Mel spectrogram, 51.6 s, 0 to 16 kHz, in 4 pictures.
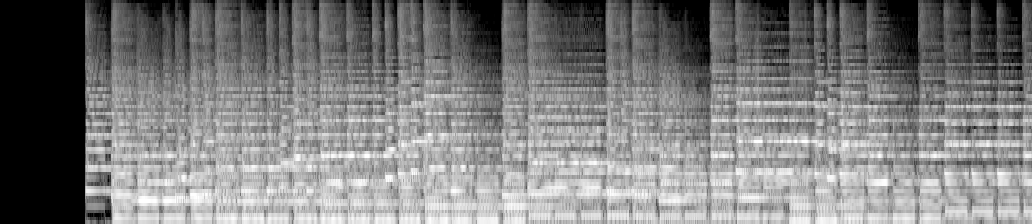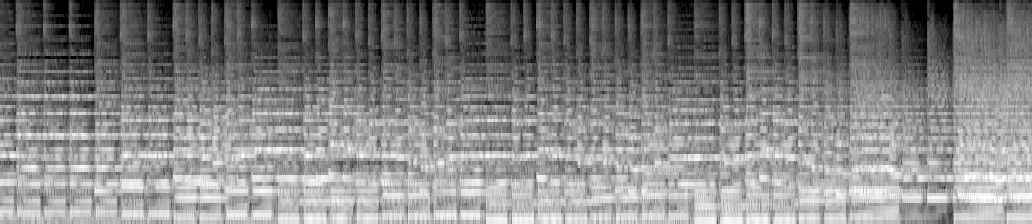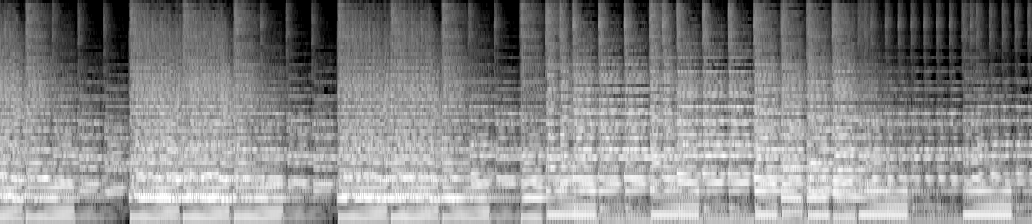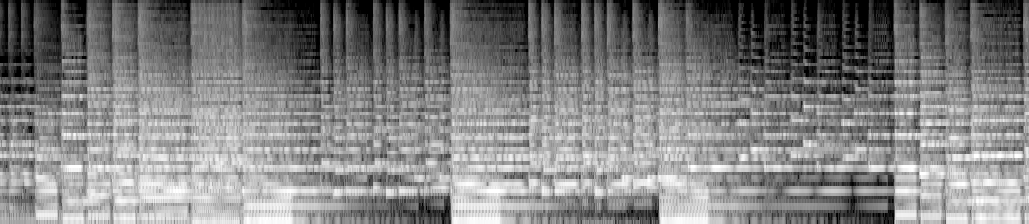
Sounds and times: Music: 1.0 - 51.5.

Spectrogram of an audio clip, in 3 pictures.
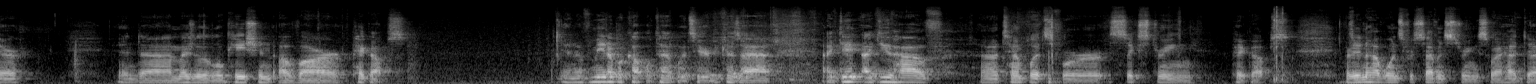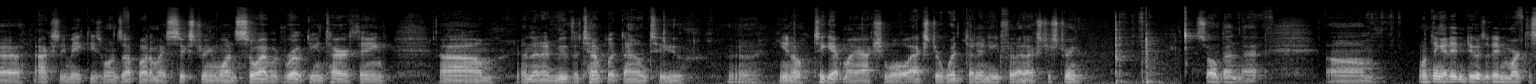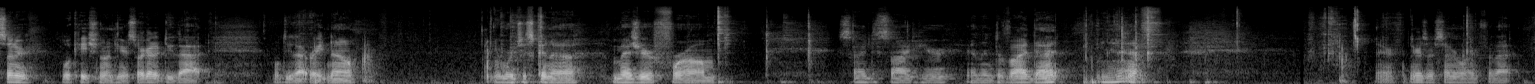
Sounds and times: Speech: 0.0 - 0.4, 1.2 - 4.2, 5.5 - 26.3, 27.2 - 32.8, 33.4 - 34.5, 35.6 - 38.0, 39.1 - 42.4, 44.4 - 46.0
Inside, small room: 0.0 - 46.0.

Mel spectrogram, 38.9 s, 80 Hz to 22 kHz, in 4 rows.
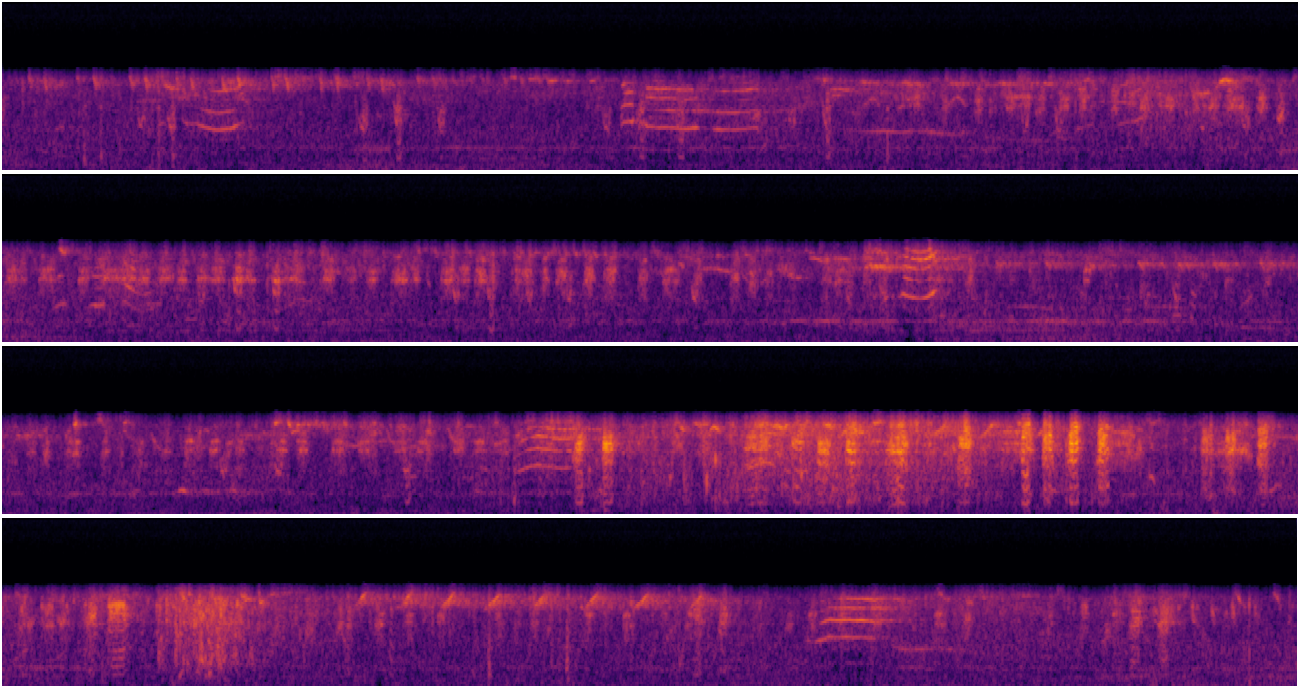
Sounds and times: Quack: 4.6 - 16.9, 19.6 - 32.3, 32.9 - 35.3, 35.9 - 38.5.

